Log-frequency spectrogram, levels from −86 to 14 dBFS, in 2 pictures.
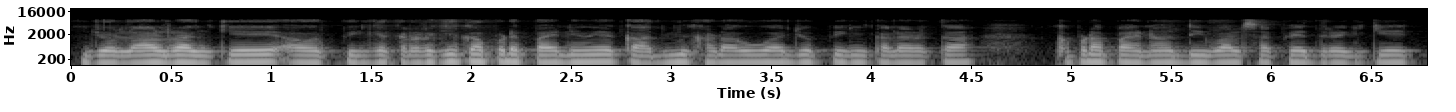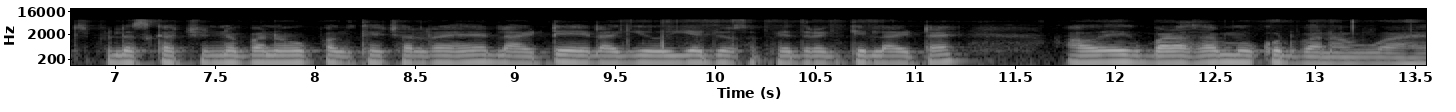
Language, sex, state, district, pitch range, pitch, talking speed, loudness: Hindi, male, West Bengal, Malda, 140-145 Hz, 145 Hz, 250 wpm, -29 LUFS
